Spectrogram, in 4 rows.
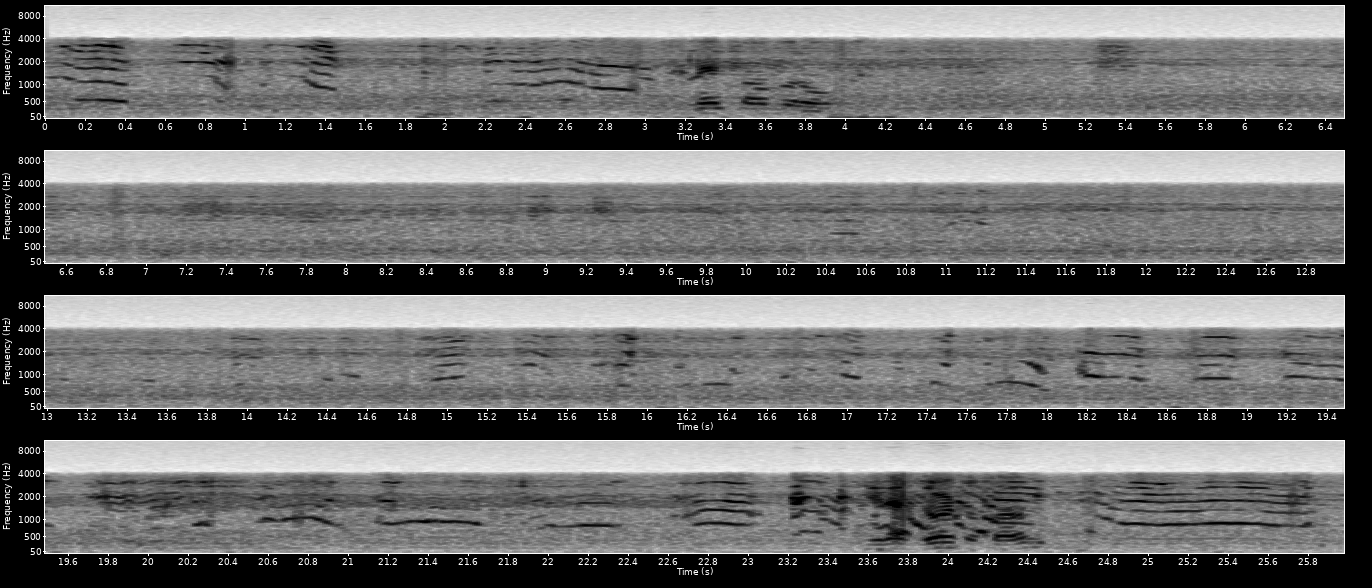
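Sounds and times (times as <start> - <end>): car cabin road and engine noise: 0.0 - 25.9.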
